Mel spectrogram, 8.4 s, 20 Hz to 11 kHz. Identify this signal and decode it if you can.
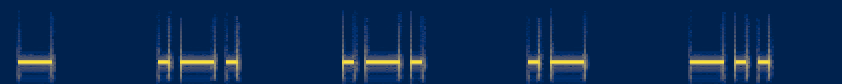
Morse code, heard as a keyed tone, about 10 wpm, spaced as for 6 wpm, 800 Hz. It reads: TRRAD
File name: LEZIONI / 3 MWRO / 3 MWR ws 10wpm 2151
